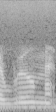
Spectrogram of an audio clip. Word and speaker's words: RHUME: And through that, I developed this five-step method called the RUM method. – Mm-hmm. – It's an acronym. It's spelled R-H-U-M-E.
